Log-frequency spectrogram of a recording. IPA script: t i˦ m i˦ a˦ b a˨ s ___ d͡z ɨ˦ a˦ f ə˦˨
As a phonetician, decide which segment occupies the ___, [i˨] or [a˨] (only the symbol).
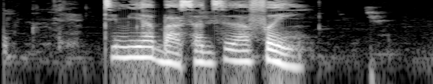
a˨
